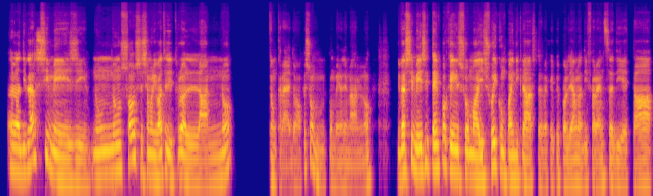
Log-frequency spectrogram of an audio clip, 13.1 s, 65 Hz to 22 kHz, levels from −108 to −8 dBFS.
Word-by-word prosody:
Allora 140 -2 +4
diversi 195 - +3
mesi, 100 - -2
non 125 +2 -2
non 140 +3 -1
so 185 +7 +2
se 205 - -5
siamo 115 0 -1
arrivati 110 -1 +2
addirittura 110 +2 +2
all'anno, 95 +2 -2 0.7
non - - -8
credo, 85 -1 -6
penso 150 0 -6
un 90 -8 -9
po' - - -10
meno 90 -1 -10
di 90 - -10
1 85 - -13
anno. 90 +7 -9 0.4
Diversi 140 0 +5
mesi, 140 +3 +2
tempo 150 +3 +5
che, 145 - +2
insomma, 120 -4 +3
i 110 +1 +2
suoi 155 +9 +1
compagni 115 -5 0
di 110 - -3
classe 95 -4 -1
perché 85 0 -11
qui - - -11
parliamo 100 +1 -2
una 95 -2 -5
differenza 95 +2 -4
di 95 -1 -8
età, 90 +1 -2
110 Hz, 170 wpm, -21 LUFS, 95-135 Hz, 0.7 s, Diversi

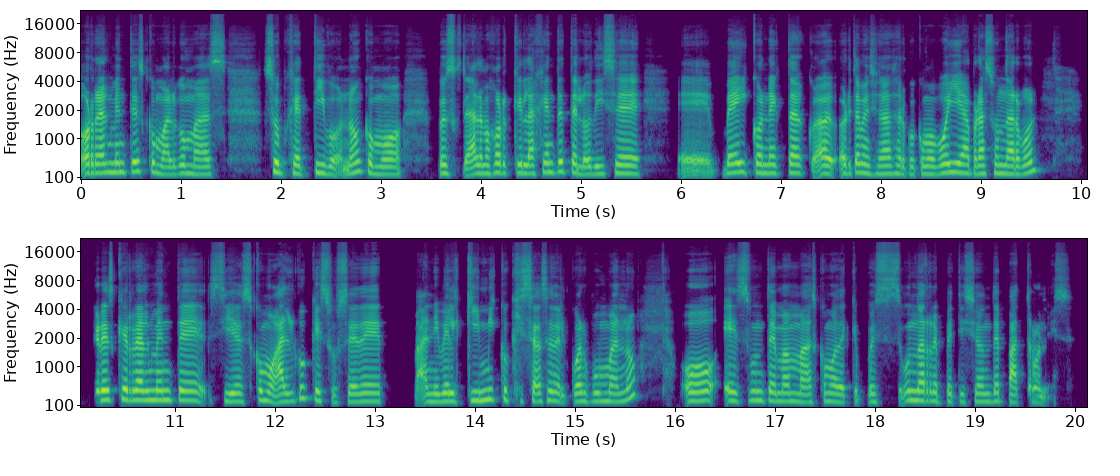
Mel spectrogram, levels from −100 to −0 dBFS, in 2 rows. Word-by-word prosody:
O 200 - +6
realmente, 220 +2 +3
¿es 235 - -2
como 220 -6 0
algo 175 +3 -1
más 175 - -1 0.4
subjetivo?, 200 -3 +1
¿no?, 220 +4 0
como, 175 -6 +1 0.4
pues, 195 -2 -1
a 155 - +4
lo 195 - +3
mejor 205 +1 0
que 200 - 0
la 190 -1 +3
gente 220 +3 +1
te 220 -1 +1
lo 175 -2 0
dice, 185 0 +1 0.3
eh, - - -3
"Ve 205 +1 +3
y 220 -1 -5
conecta 200 -1 +1
co". - - -6
A - - +4
ahorita - - 0
mencionabas 185 -2 -1
algo 175 -2 -4
como: 180 -1 0
"Voy 210 +3 +3
y - - +5
abrazo 190 0 +1
un 190 -1 0
árbol". 195 +8 +2 0.6
¿Crees 225 +1 +7
que 240 +1 +5
realmente, 225 -1 +3
sí 200 -3 -3
es 190 -1 -2
como 215 -4 +1
algo 195 +9 +1
que 220 - +1
sucede 190 +1 -2 0.3
a - - 0
nivel 185 0 0
químico, 225 +4 -1
quizás 195 0 -2
en 215 - +1
el 175 -5 -4
cuerpo 195 0 -1
humano? 195 - -2 0.4
¿O 205 +2 +1
es 205 0 -1
un 215 -1 -3
tema 195 -2 +1
más, 180 -2 -1
como 195 -1 -3
de 175 -1 0
que - - -12
pues, 185 0 -9
una 215 0 +3
repetición 185 -2 -5
de 200 - -1
patrones? - - -4
200 Hz, 190 wpm, -22 LUFS, 185-220 Hz, 0.6 s, Crees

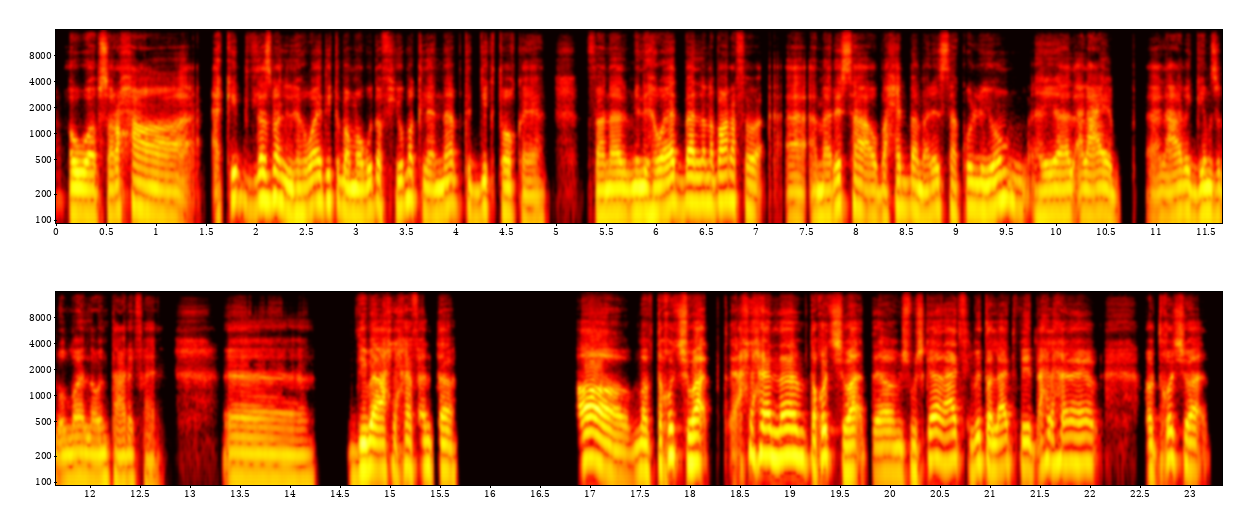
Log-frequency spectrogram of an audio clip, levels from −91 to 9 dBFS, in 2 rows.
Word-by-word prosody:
هو 120 -1 +4
بصراحة 130 +6 -1 0.8
أكيد 170 -5 -4
لازمًا 175 +1 +2
الهواية 130 +2 0
دي 165 +1 -2
تبقى 140 -7 -2
موجودة 125 +6 0
في 140 +1 -8
يومك 170 -1 -3
لأنها 120 +5 -1
بتديك 135 -2 -6
طاقة 120 -5 -4
يعني. 95 0 -9 0.4
فأنا 115 +1 -1
من 120 +1 +2
الهوايات 130 +6 +2
بقى 160 +3 +2
اللي 160 0 0
أنا 155 - -1
باعرف 165 -1 -1
أ 130 -3 -2 0.5
أمارسها 140 +6 -1
أو 110 0 -3
باحب 135 +6 -4
أمارسها 130 +2 -3
كل 135 +3 -3
يوم 145 +3 -1
هي 115 +1 -1
الألعاب، 115 -3 -1 0.3
ألعاب 110 +4 -4
الجيمز 120 0 -1
الأونلاين 110 +1 -3
لو 105 -1 -3
أنت 110 +2 -5
عارفها 100 -3 -6
يعني؟ 85 - -15 0.6
آآ، 105 -2 -4 0.3
دي 130 +5 +4
بقى 145 -2 +7
أحلى 140 - 0
حاجة 150 0 -1
فأنت 140 -1 -2 1.3
آه، 140 -11 +7
ما 130 +5 -1
بتاخدش 170 +7 +1
وقت. 175 +1 +6 0.2
أحلى 220 - 0
حاجة 215 -1 +6
انها 205 +1 +5
ما 200 - +1
بتاخدش 195 -1 +2
وقت 135 -1 +2
مش 130 0 -2
مشكلة 135 +9 0
أنا 190 - +2
قاعد 175 +1 +1
في 180 - -14
البيت 160 +4 -3
والّا 145 0 +2
قاعد 155 +1 -1
فين 145 -2 -3
أحلى 165 0 -1
حاجة 165 0 0
انها 170 0 0
هي 160 - -9 0.5
ما 140 - +1
بتاخدش 180 +2 -2
وقت. 145 -3 -1
135 Hz, 180 wpm, -18 LUFS, 115-155 Hz, 1.3 s, بقى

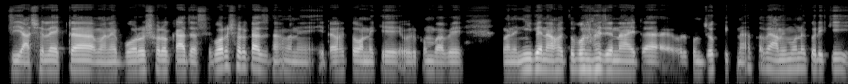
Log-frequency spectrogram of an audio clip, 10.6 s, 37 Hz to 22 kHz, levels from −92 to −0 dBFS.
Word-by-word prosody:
জী। - - -6 0.2
আসলে 115 +2 -1
একটা - - +1 0.3
মানে 105 0 -1 0.2
বড়সর 115 +2 0 0.2
কাজ 110 0 +7
আছে। - - -11
বড়সর 150 +3 +3
কাজ 130 -2 +6
না 105 - -1
মানে 105 -1 -8 0.3
এটা - - -4
হয়তো 110 +1 -9
অনেকে 105 +1 -6 0.3
ওরকমভাবে 105 -1 -4 0.6
মানে 105 0 -2
নিবে 130 +1 +4
না। 120 - +6
হয়তো 120 0 -3
বলবে 125 +1 +2
যে, 120 - +4
"না 110 - +4
এটা 110 +1 -3 0.4
ওরকম 105 +1 -10
যৌক্তিক 120 0 -6
না।" - - -6 0.2
তবে - - -4
আমি 120 +1 -1
মনে 130 0 -4
করি 120 0 -2
কি? 125 - -4
115 Hz, 175 wpm, -26 LUFS, 105-125 Hz, 0.6 s, কাজ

